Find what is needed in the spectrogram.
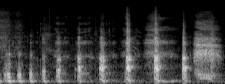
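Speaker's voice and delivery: helpless, breathy chuckle running on; real laughter. Real, not acted. Host reading out listener messages on air, laughing. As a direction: laugh unguardedly at a listener's comment. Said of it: "Perdón que me ría".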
